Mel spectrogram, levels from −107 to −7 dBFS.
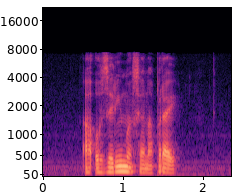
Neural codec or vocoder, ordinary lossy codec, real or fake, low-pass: none; MP3, 64 kbps; real; 7.2 kHz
